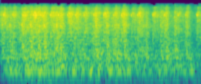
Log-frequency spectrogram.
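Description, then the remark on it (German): Rapid, continuous clacking of a mechanical typewriter with metal type bars, keys striking in a dense, steady rhythm, loud with a bright metallic edge and no voices. “Da die Typenhebel aus Metall waren, war das Schreiben auf diesen Maschinen sehr laut.”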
